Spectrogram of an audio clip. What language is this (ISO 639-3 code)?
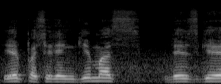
lit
